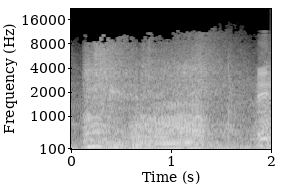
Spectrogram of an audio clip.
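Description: A car with a very loud, noisy exhaust accelerating past, its deep engine note gliding up and down before fading near the end.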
